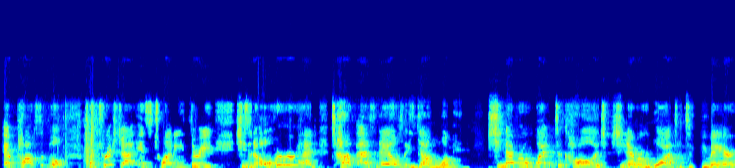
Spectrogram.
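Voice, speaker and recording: A woman's voice: extremely high pitch, animated, moderate pace, hardly any pauses, sharp tone, exaggerated voice. A teenage girl playing an indignant, stubborn diva actress in a stage comedy, arguing in a declamatory way over a video call. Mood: indignant, grand. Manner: declamatory, argumentative.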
